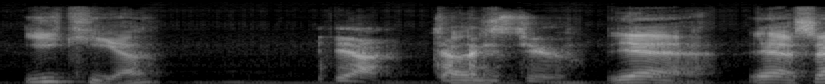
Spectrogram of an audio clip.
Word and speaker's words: IKEA: Which is actually, so Swedish, it's pronounced as IKEA.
